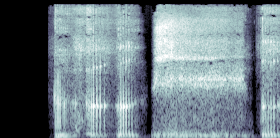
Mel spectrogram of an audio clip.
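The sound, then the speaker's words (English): A voice imitates snoring: a short run of rough, pig-like snorts, then one long, raspy, steady rattle, and the start of another snore at the end. “Now, you don't want to snore.”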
